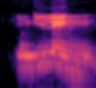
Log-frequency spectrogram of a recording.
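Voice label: "menggiling", Malay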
